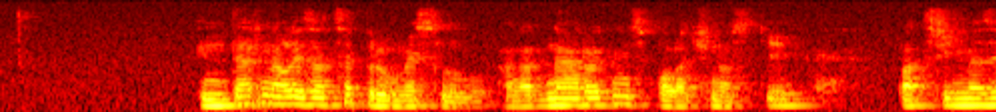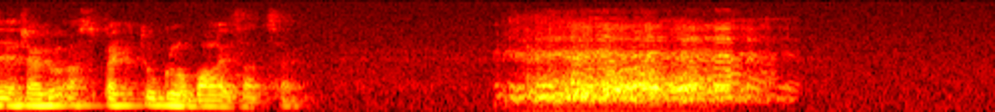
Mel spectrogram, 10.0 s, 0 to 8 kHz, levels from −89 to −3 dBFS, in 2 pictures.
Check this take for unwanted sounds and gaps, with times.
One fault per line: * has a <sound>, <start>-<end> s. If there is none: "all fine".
* has a laugh, 7.5-9.0 s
